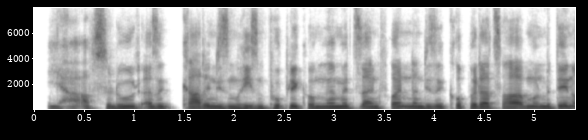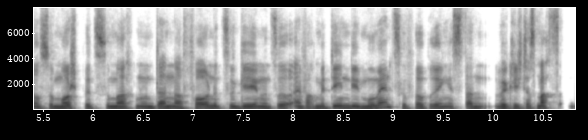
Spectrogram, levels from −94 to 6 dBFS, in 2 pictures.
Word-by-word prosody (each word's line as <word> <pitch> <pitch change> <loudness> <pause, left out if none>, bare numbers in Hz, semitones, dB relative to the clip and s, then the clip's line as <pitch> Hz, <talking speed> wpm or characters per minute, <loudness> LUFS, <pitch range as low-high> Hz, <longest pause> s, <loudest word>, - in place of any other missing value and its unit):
Ja, 120 -2 -8
absolut. 130 -1 -1
Also 125 +1 -1 0.2
grade 135 +2 0
in 135 - +2
diesem 125 0 0
Riesenpublikum, 130 -1 -1
ne, 125 +1 +3
mit 130 -1 +2
seinen 125 -1 -1
Freunden 130 0 -1
dann 125 -1 +2
diese 125 -1 -1
Gruppe 140 +2 -2
da 130 -1 +3
zu 130 0 -6
haben 130 0 +3
und 125 0 0
mit 125 0 -1
denen 135 -1 +2
auch 125 - 0
so 125 +1 -2
Moshpit 135 0 +1
zu 125 0 -2
machen 130 +1 +2
und 125 -1 0
dann 125 +1 +3
nach 125 0 +1
vorne 135 +1 +1
zu 125 0 -1
gehen 130 +1 +3
und 120 0 -2
so. 125 -2 -1
Einfach 135 +1 -3
mit 130 0 -2
denen 145 +1 +4
den 130 -2 +2
Moment 180 +10 +2
zu 140 - -5
verbringen, 120 -2 -2
ist 120 0 -4
dann 120 -1 -1
wirklich 130 0 0
das 130 -1 -3
macht's 145 +1 0
130 Hz, 250 wpm, -22 LUFS, 125-135 Hz, 0.2 s, denen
